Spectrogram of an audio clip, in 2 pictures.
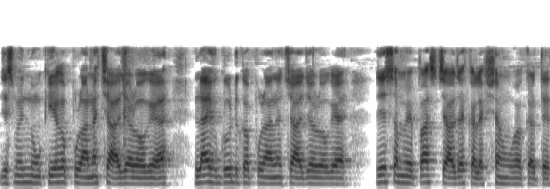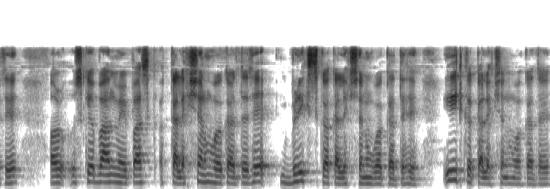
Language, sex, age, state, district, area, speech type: Hindi, male, 18-30, Uttar Pradesh, Pratapgarh, rural, spontaneous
